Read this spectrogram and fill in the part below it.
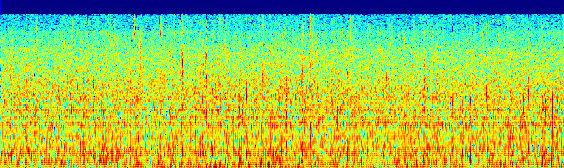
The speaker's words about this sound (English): Return your awareness to the sound of the rainfall around you. Really, really listen. Lend your full attention to the sound of the rainfall around you.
